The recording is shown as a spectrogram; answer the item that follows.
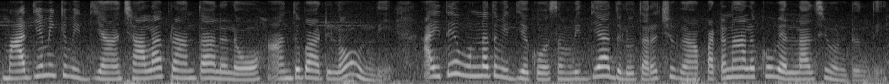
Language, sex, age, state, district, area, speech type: Telugu, female, 60+, Andhra Pradesh, East Godavari, urban, spontaneous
